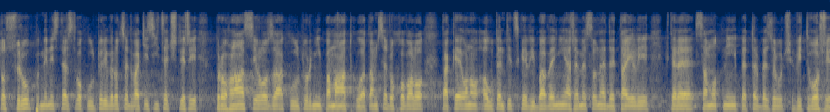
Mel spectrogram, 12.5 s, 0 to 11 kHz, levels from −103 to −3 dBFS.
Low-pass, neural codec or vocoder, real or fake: 7.2 kHz; codec, 16 kHz, 8 kbps, FreqCodec, smaller model; fake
